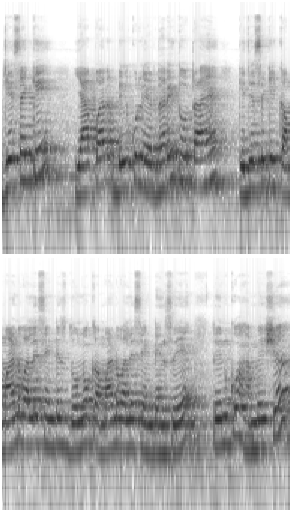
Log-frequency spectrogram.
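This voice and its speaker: A woman teacher explaining a lesson step by step and slowly repeating example sentences. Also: mid-range voice, darkish tone. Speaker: English teacher. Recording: echoey room.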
